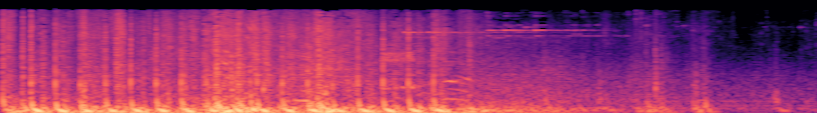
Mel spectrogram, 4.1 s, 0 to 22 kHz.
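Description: Rapid bursts of Titan light machine gun fire in Call of Duty Black Ops 4 hardcore multiplayer, loud and dense for over two seconds before tapering into scattered distant shots and quieter game ambience.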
